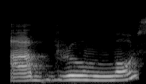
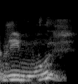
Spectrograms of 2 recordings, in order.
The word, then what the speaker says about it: abrimos: Abrimos. There are three Okay. parts to this verb. Abrimos. Okay, so nós abrimos o carro. Abrimos. The stress is on the Abrimos. before last syllable.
